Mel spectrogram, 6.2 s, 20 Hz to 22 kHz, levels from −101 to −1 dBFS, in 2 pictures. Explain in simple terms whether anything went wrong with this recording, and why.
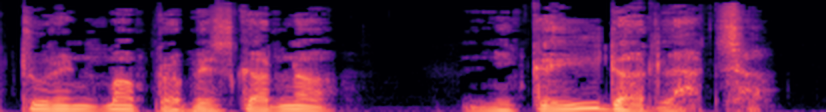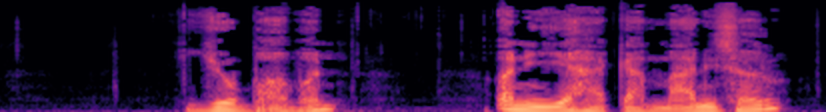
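Nothing went wrong here; the recording comes through steady and intact, with no glitches, dropouts or odd sounds anywhere along the way.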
